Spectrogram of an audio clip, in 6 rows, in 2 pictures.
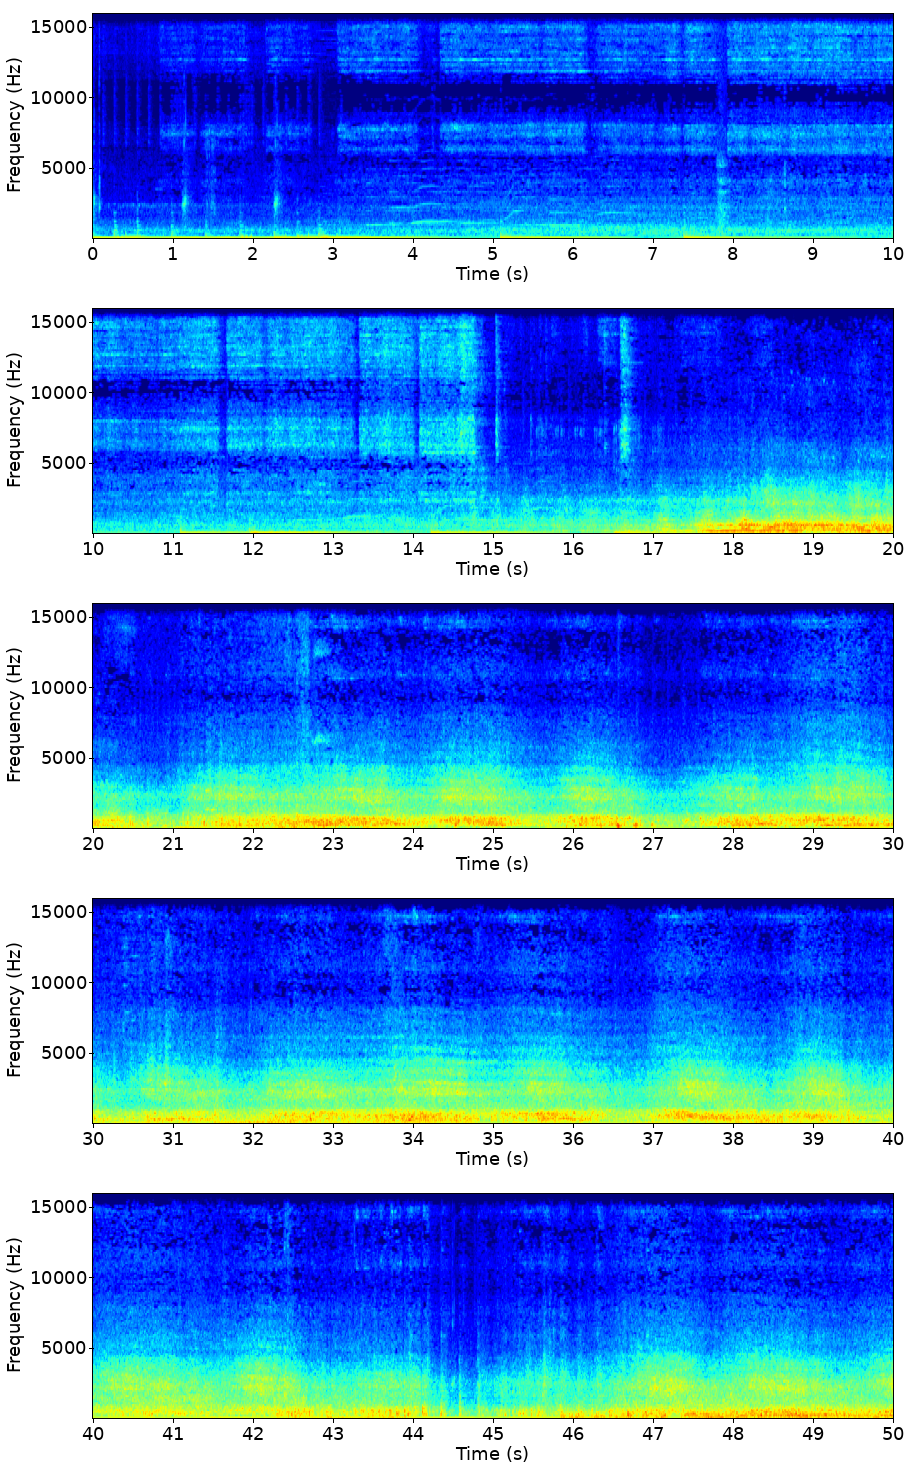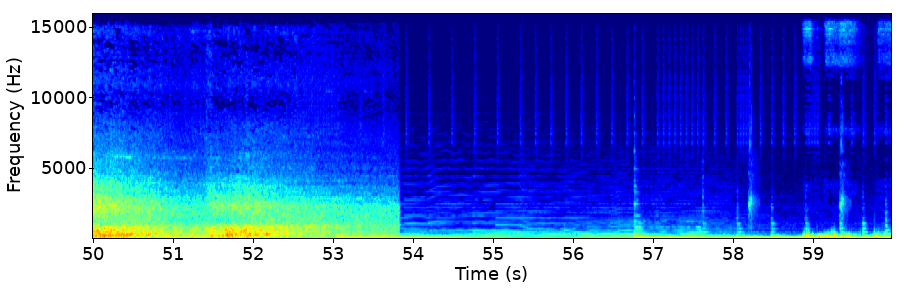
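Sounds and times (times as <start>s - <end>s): wheel on rail rumble: 0.0s - 53.9s
clickety-clack over rail joints: 14.3s - 52.6s.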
